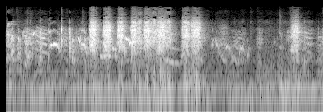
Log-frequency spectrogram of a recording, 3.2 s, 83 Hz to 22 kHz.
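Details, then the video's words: Budgies chirping and singing, recorded August 19, 2024: a dense run of high, scratchy chirps and warbled squawks, bursts packed closely, with a softer stretch of twittering toward the end. "Budgies chirping and singing Parakeet talking"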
